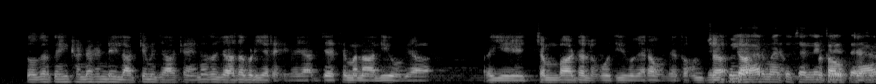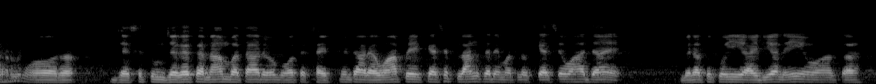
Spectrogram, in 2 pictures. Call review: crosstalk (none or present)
present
